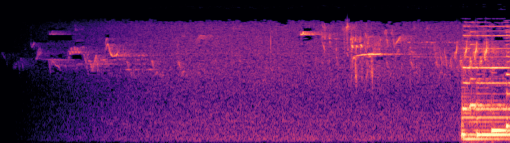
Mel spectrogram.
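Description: Faint steady hiss with a few short, high chirps, then background music with held synthesizer-like tones comes in suddenly and loud near the end.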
